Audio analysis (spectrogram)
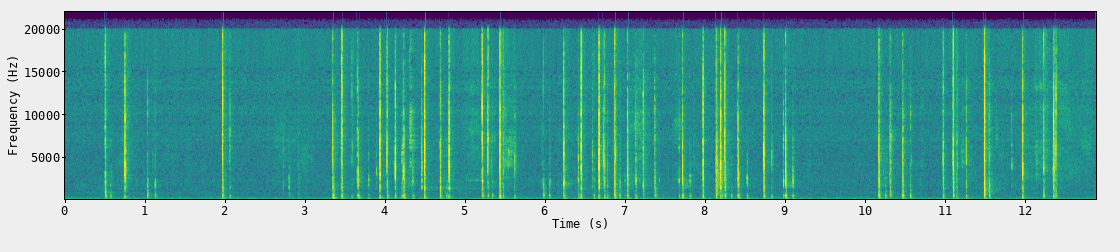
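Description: Typing on a computer keyboard: irregular runs of crisp, close key clicks with brief pauses between bursts, fairly quiet and continuing for several seconds without speech.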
